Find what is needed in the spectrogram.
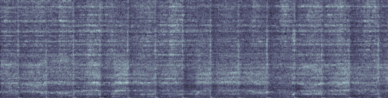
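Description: Live hard rock band playing loud: distorted electric guitars over a steady, regular kick-drum beat, recorded from the crowd in an arena.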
